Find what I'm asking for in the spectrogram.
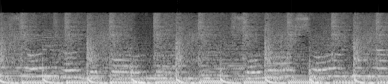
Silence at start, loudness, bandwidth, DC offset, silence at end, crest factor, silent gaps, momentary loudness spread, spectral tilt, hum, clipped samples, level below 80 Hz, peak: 0 s; -11 LUFS; 12 kHz; 0.6%; 0 s; 10 dB; none; 1 LU; -5 dB/octave; none; under 0.1%; -14 dBFS; 0 dBFS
